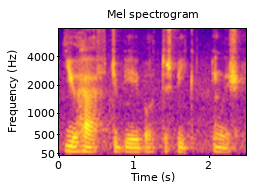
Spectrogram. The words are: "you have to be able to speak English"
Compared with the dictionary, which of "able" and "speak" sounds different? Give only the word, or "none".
none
